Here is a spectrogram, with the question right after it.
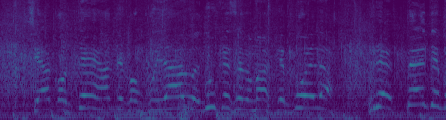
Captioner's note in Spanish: Aplausos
